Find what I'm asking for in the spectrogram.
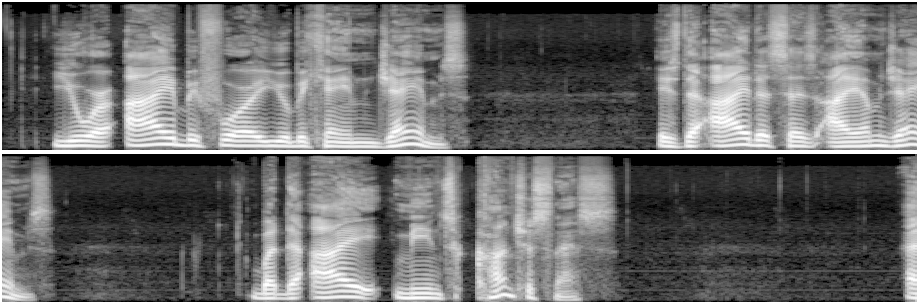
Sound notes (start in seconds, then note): none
